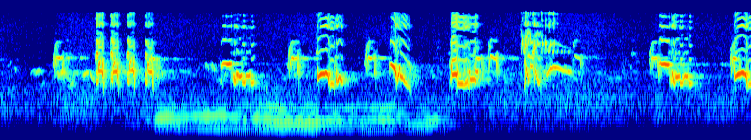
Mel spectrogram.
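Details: An American robin delivers a lively series of warbling, downslurred phrases and some high buzzy notes while a low mechanical drone hums beneath the first half, then fades away.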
